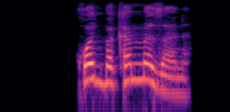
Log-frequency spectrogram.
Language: Central Kurdish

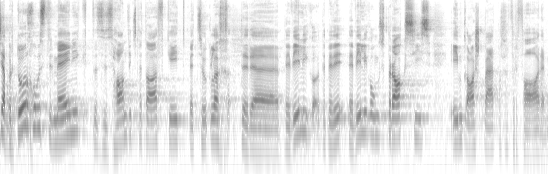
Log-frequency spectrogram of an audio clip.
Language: Swiss German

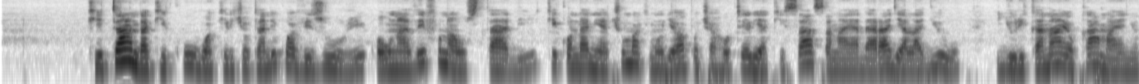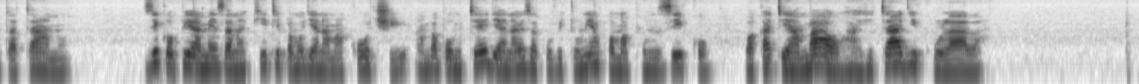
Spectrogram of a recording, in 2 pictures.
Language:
Swahili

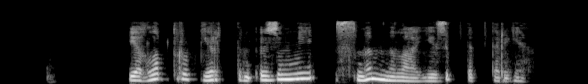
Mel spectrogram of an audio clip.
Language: Uyghur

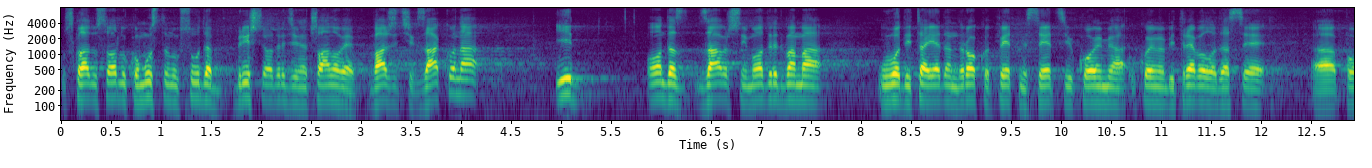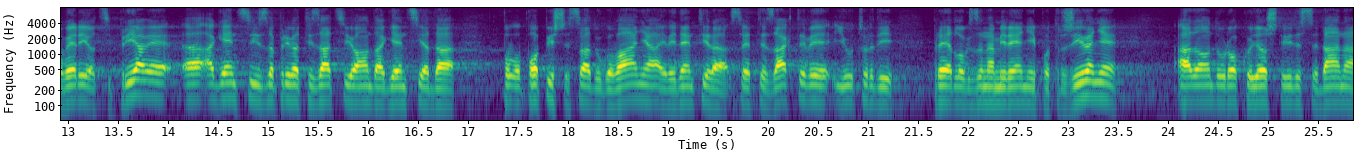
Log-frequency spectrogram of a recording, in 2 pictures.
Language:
Serbian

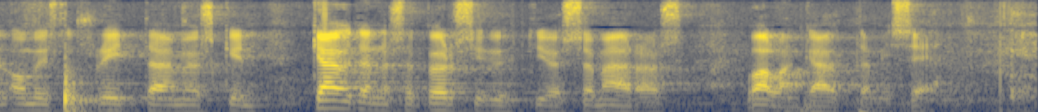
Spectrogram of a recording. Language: Finnish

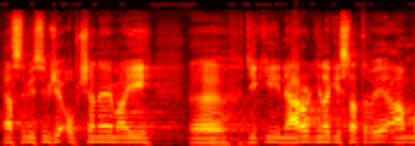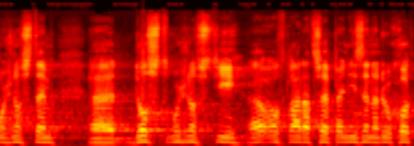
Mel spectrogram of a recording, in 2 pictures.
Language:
Czech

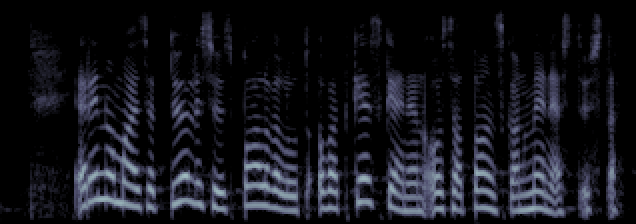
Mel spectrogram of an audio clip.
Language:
Finnish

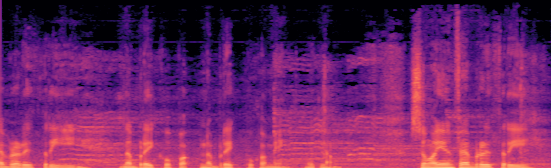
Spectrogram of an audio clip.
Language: Filipino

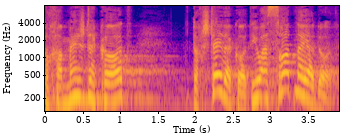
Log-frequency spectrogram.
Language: Hebrew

